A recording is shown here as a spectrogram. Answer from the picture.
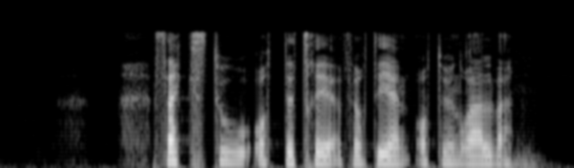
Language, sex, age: Norwegian, female, 31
